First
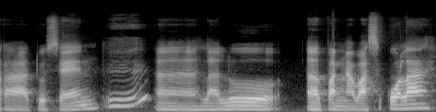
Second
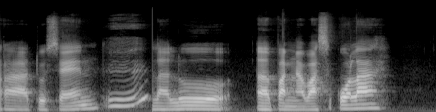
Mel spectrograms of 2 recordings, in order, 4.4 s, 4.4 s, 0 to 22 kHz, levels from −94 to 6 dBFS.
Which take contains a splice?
second; 1 cut; at 1.5 s

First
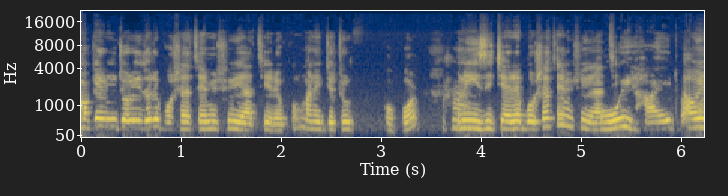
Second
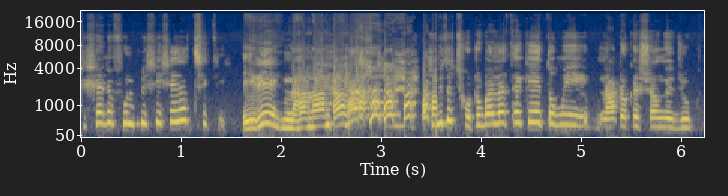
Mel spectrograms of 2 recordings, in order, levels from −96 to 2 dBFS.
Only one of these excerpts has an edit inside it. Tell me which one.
second; 1 cut; at 3.6 s

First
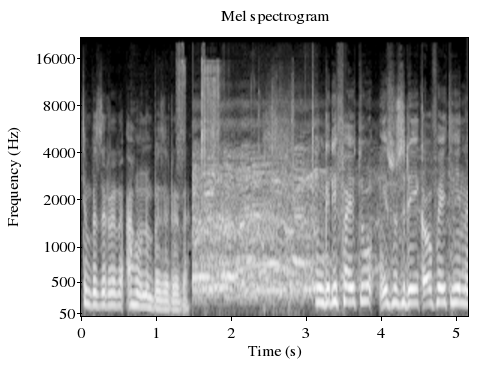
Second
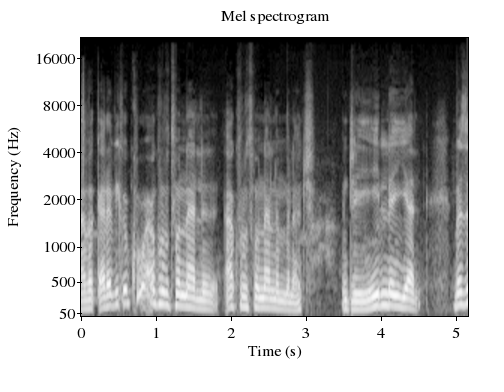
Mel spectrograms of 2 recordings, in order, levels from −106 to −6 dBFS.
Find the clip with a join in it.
first; 1 cut; at 1.5 s

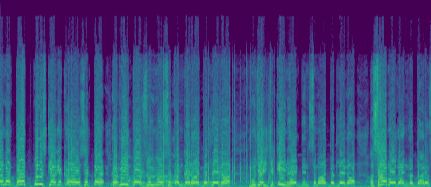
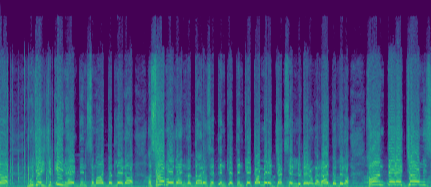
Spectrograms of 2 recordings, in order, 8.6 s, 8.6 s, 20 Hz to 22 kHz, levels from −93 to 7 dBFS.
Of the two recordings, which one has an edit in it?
first; 1 cut; at 2.1 s

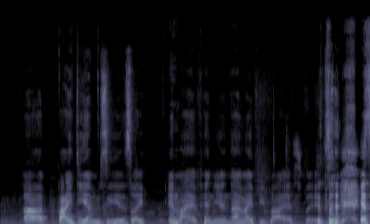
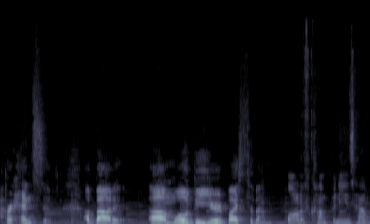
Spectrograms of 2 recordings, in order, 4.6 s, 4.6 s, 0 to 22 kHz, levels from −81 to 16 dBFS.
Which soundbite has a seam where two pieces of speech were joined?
second; 1 cut; at 3.6 s

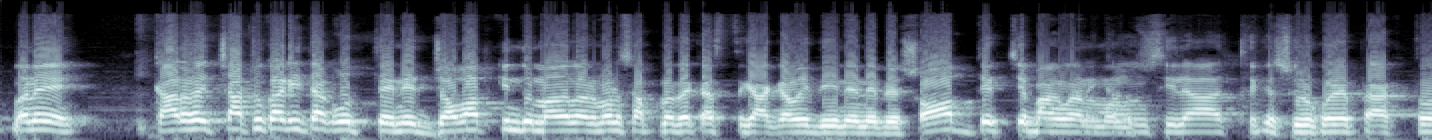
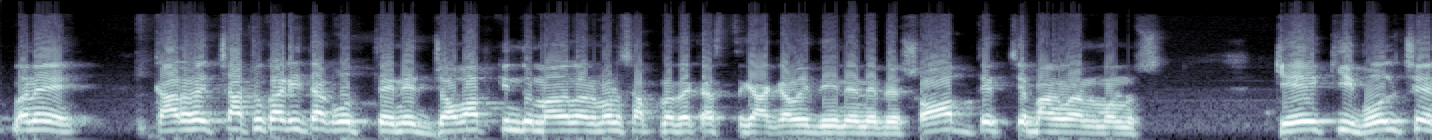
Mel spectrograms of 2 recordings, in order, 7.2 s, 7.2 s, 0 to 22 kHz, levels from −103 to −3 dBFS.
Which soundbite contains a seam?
first; 1 cut; at 5.8 s

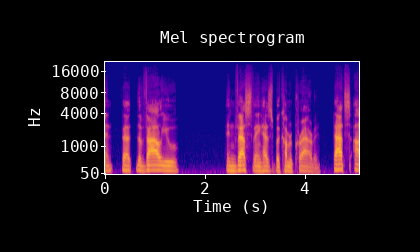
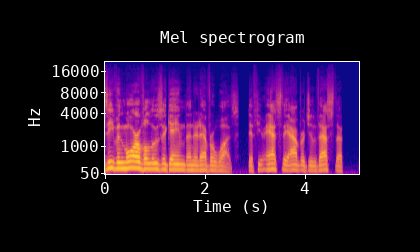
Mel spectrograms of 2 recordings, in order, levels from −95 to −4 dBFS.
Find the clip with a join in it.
second; 1 cut; at 2.9 s

